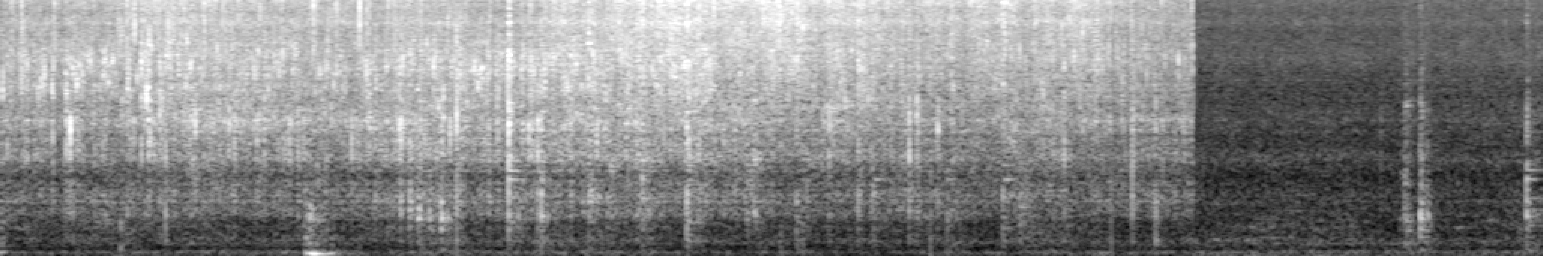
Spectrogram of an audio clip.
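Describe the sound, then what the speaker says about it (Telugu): Onions, green chillies and curry leaves fry in hot oil with a dense, steady sizzle and a few utensil knocks, and the hiss drops sharply near the end to a quieter crackle. "ఉల్లిపాయలు, పచ్చిమిరపకాయలు ఫ్రై అయిపోయినాయండి"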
